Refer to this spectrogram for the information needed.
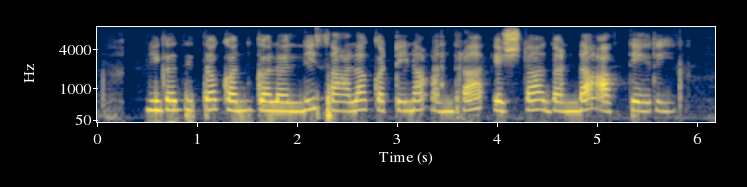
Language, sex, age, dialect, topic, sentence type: Kannada, female, 18-24, Dharwad Kannada, banking, question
